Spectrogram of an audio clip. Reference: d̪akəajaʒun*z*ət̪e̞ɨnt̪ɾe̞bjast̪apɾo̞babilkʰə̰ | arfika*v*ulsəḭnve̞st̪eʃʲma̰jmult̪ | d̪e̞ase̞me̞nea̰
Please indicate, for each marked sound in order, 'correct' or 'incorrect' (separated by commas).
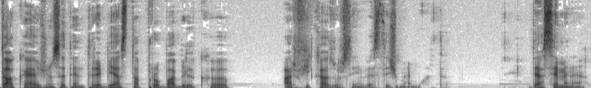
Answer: incorrect, incorrect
